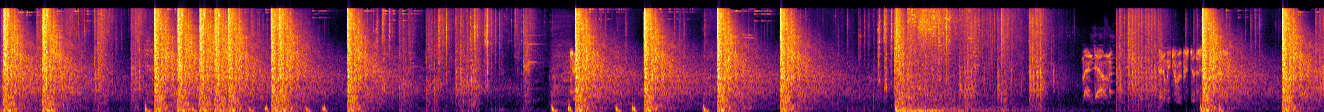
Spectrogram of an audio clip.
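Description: A rifle fires loud shots again and again, each booming and echoing away.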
